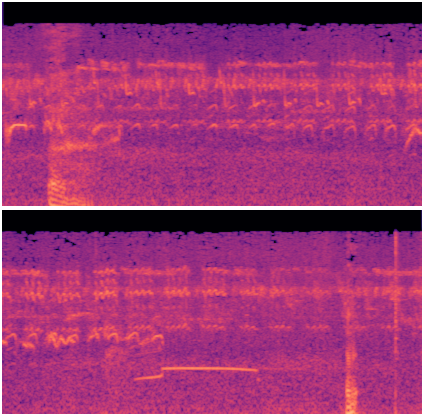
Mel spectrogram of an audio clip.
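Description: Birds chirping with rapid repeated calls over a faint high insect-like hum, then a single steady whistled note held for about a second. A sharp thump near the end.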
